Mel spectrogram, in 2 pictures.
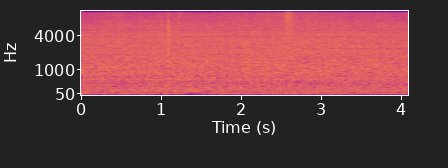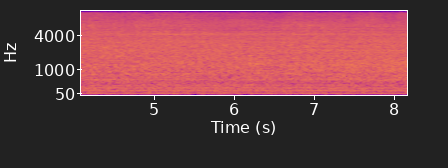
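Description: City street traffic: a steady wash of vehicle noise with a low engine hum underneath.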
